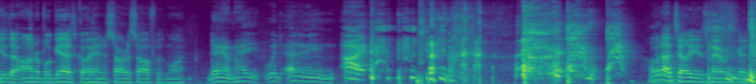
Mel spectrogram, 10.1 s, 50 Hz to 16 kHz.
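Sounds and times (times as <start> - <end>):
speech: 0.0 - 6.4, 8.7 - 10.0
person coughing into the microphone: 5.0 - 8.4, 9.4 - 10.0.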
